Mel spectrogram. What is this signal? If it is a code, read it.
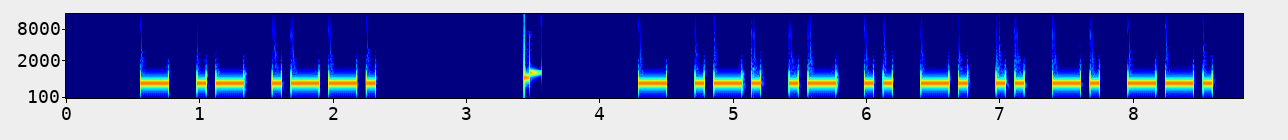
Morse code, heard as a keyed tone, about 17 wpm, 700 Hz. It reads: TAP TRAINING
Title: Sentences from Top 1400 Words - New Word Drill Alt - 17wpm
